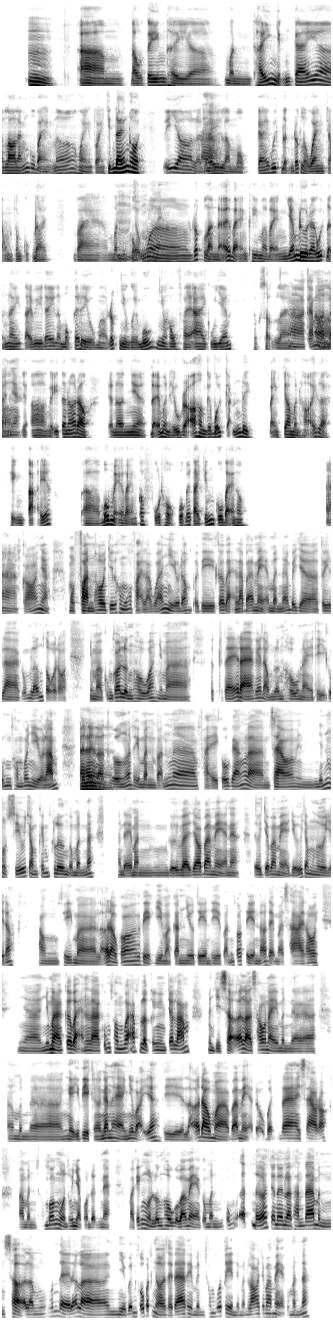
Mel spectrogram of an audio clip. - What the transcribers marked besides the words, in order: tapping
- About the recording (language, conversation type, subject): Vietnamese, advice, Bạn đang cảm thấy áp lực như thế nào khi phải cân bằng giữa gia đình và việc khởi nghiệp?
